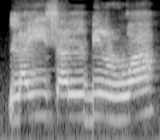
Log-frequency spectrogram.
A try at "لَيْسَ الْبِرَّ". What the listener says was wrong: اچھا لام کو موٹا نہیں کریں گے, لام باریک رکھیں گے. لیس البر, را کو موٹا کریں گے.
